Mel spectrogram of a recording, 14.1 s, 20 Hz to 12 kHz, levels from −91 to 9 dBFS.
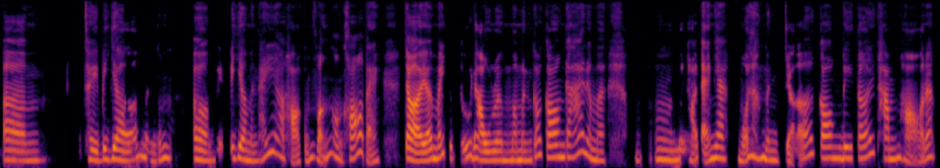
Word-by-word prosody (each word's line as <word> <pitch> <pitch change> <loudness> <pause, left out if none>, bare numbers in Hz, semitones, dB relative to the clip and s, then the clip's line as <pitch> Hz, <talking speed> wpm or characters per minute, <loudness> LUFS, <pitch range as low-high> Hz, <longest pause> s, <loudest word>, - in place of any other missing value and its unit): Ờm, 180 -2 -1 0.7
thì 195 -3 0
bây 210 +4 +1
giờ 210 0 +4 0.2
á, - - -5
mình 210 -10 -4
cũng, 225 +5 -1 0.3
ờ, 195 -4 +1
b 180 +2 -9 0.2
bây 225 - -3
giờ 230 -5 +4
mình 170 -2 -3
thấy, 275 - -3
a, 245 - -4
họ 130 +2 -1
cũng 225 +9 -5
vẫn 235 +8 0
còn 235 -6 -3
khó 215 - +1
á 350 - +3
bạn. 170 +4 -4 0.4
Trời 175 -5 +9
ơi, 190 +4 +5
mấy 230 +8 +3
chục 230 - -2
tuổi 250 +4 -1
đầu 180 -5 +4
rồi 185 0 0
mà 180 0 -2
mình 185 0 -1
có 280 +6 -3
con 245 +1 +2
cái 265 +9 -3
rồi, 280 -8 -1
mà, 180 -3 -2 0.4
ừm, 190 - -12 0.2
ừm, 200 -1 -1
mình 195 - -5
hỏi 235 - -2
bạn 210 - +1
nha, 225 -2 +2 0.2
mỗi 195 +6 -1
lần 240 -3 +1
mình 190 -3 -1
chở 245 +10 -2
con 225 -1 +1
đi 220 0 +2
tới 235 +9 -1
thăm 210 +1 -1
họ - - -3
đó, 230 +3 0
210 Hz, 215 wpm, -23 LUFS, 185-235 Hz, 0.7 s, Trời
